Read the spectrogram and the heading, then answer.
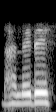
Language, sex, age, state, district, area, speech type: Assamese, female, 18-30, Assam, Jorhat, urban, conversation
